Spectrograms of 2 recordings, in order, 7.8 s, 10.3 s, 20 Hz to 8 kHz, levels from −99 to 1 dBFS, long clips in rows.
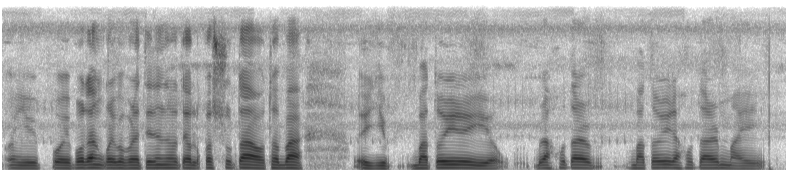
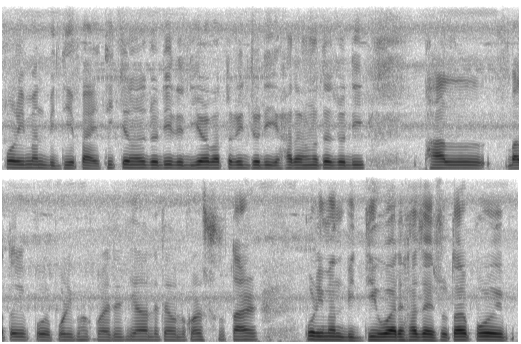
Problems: none marked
